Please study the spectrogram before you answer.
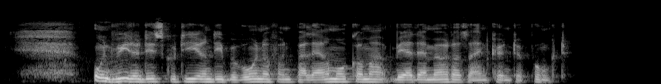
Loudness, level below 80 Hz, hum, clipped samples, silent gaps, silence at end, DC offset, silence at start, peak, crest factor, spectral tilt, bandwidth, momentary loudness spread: -20 LUFS; -60 dBFS; none; under 0.1%; none; 0.95 s; under 0.1%; 0.2 s; -4 dBFS; 16 dB; -6 dB/octave; 7.8 kHz; 12 LU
